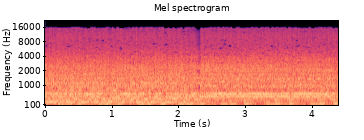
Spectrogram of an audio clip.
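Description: A group of tamate frame drums beaten with sticks together in a fast, steady, repeating rhythm, loud and continuous, with the drumheads ringing.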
